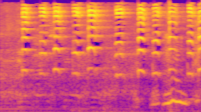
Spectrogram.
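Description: A squeaky toy squeaked rapidly, a quick run of short, high squeaks about eight a second, with a brief vocal sound about three-quarters of the way through.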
